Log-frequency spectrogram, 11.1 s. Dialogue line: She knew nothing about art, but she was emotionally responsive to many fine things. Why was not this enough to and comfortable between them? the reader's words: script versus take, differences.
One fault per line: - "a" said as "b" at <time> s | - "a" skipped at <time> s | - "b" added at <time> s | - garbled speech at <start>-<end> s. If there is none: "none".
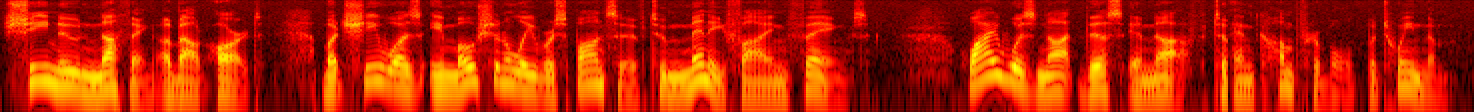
none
